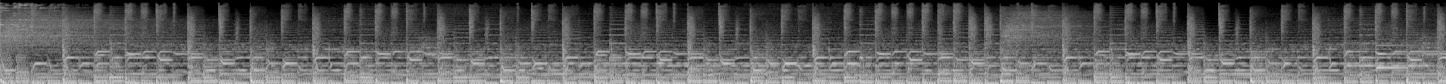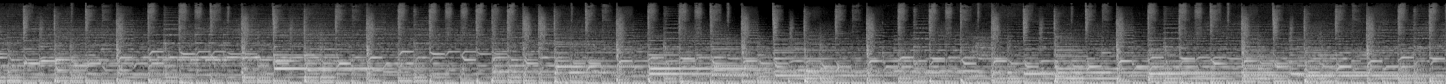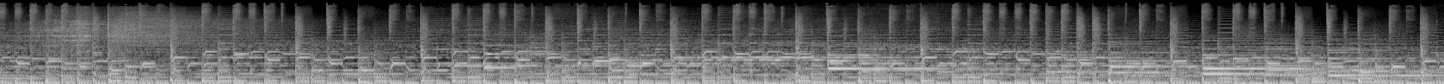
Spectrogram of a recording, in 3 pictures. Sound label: Sparkle loop; PeriTune Material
